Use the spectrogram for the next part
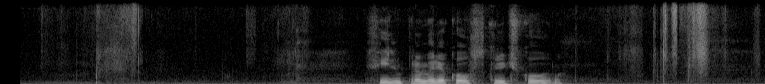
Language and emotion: Russian, neutral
